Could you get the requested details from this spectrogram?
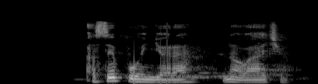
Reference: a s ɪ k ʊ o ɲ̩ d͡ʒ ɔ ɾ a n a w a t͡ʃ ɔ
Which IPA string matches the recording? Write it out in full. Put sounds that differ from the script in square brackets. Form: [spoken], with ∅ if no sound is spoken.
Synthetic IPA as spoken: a s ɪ [p] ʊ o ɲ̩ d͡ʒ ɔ ɾ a n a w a t͡ʃ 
